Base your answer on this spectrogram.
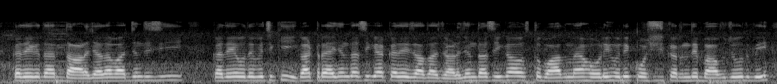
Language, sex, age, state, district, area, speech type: Punjabi, male, 18-30, Punjab, Rupnagar, urban, spontaneous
